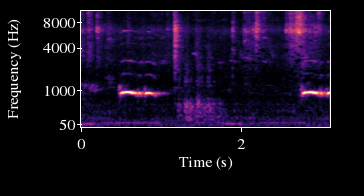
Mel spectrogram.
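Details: Zebra dove (perkutut) at a local singing competition in Salatiga, Central Java, Indonesia: two low, rolling, purring coo phrases separated by a pause, with faint ticking and chirping sounds in the background.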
